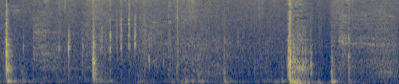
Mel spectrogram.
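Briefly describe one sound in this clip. A man settles into a car seat with soft rustling.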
